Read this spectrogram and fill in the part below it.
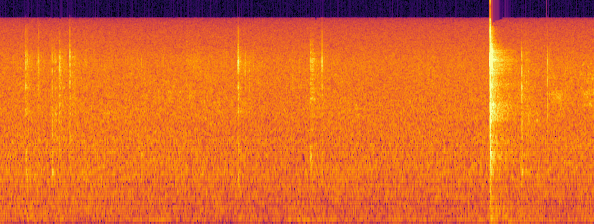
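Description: A screwdriver scrapes and clicks on a metal carburetor.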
